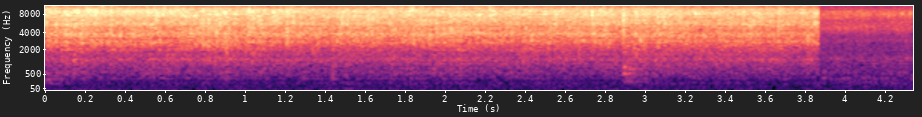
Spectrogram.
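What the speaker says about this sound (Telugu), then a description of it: "బాయిల్ చేసుకున్న గోకరకాయ ఇందులో వేసుకోవాలి. వేసుకొని ఒక 5 మినిట్స్ బాగా ఫ్రై చేసుకున్నాము." Boiled cluster beans fry in a hot pan, giving a loud, dense, continuous sizzle close by that drops suddenly in level just before the end.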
